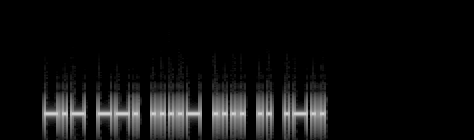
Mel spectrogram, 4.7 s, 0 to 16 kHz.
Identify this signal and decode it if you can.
Morse code, heard as a keyed tone, about 26 wpm, 700 Hz. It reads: KG4HIL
